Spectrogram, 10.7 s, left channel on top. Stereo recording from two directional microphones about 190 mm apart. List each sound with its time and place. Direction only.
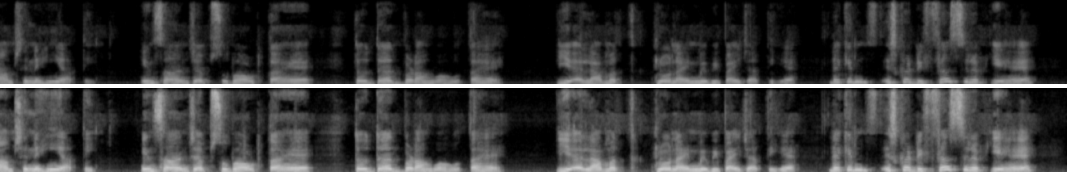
0.0 s a woman's voice: 40° right (ahead or behind)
